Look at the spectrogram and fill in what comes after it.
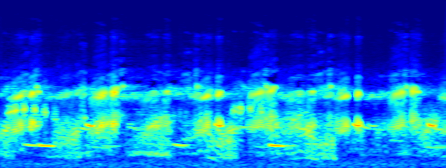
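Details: Many frogs croak together, a steady rasping chorus with short whistled notes popping out between the coarse, repeated croaks.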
